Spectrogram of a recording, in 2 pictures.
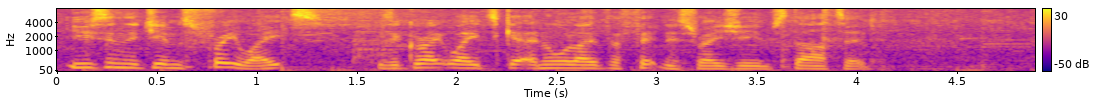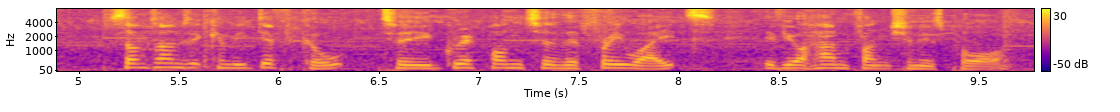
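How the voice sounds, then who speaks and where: A middle-aged presenter narrates an instructional gym exercise video, explaining the moves in a plain, practical way. His voice is on the high side with a dark tone and a moderate pace. Music plays in the background.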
